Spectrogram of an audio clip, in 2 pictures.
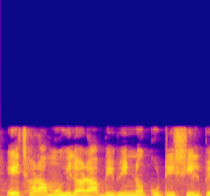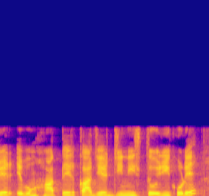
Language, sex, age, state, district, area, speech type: Bengali, female, 30-45, West Bengal, Paschim Bardhaman, rural, spontaneous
